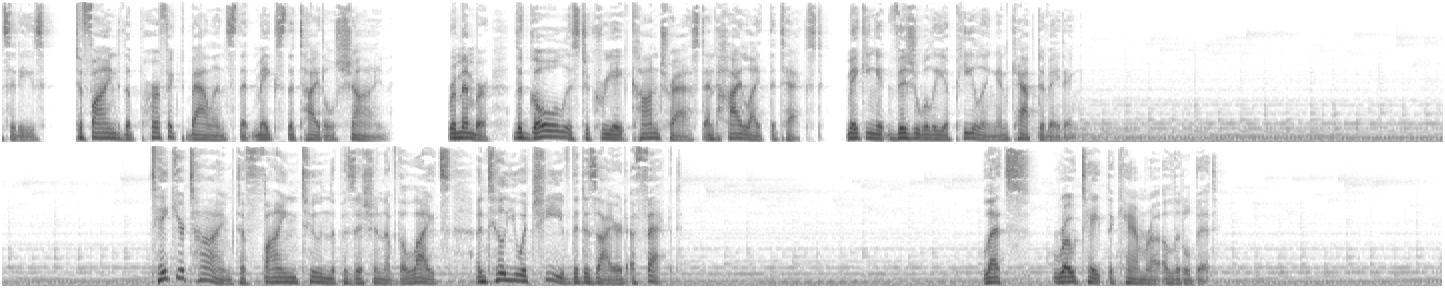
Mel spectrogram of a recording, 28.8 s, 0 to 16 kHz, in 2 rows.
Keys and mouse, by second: 0.0 click, 0.6 click, 2.8 click, 5.5 r, 5.8 r, 10.1 click, 10.2 ctrl+z, 11.4 click, 13.4 click, 14.2 click, 24.3 click, 26.5 middle click.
